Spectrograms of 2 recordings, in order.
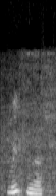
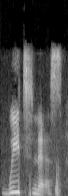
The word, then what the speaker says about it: witness: Witness. So that is pronounced witness, not wheatness. So you are going to make that sound I, not E.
